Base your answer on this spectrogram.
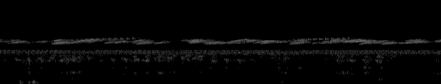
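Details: Early spring night in Missouri with tree frogs, toads and frogs calling at a pond; a thick continuous high peeping chorus over a lower steady trill and scattered croaks, a few faint low thumps.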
